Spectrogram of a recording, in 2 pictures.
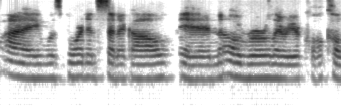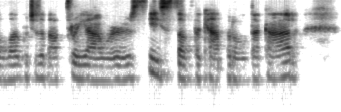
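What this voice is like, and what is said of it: New York accent. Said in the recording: “have the New York accent”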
